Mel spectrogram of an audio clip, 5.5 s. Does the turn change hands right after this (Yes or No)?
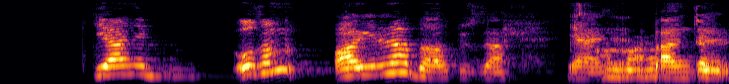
Yes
